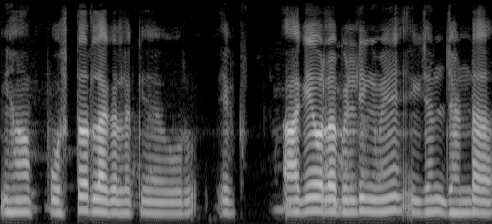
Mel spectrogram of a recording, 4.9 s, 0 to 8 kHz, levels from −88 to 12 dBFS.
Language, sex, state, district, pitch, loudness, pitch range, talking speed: Sadri, male, Chhattisgarh, Jashpur, 165 Hz, -21 LUFS, 155-170 Hz, 180 wpm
